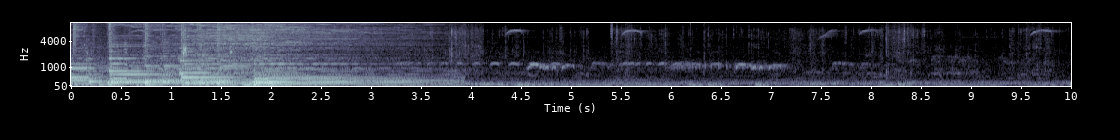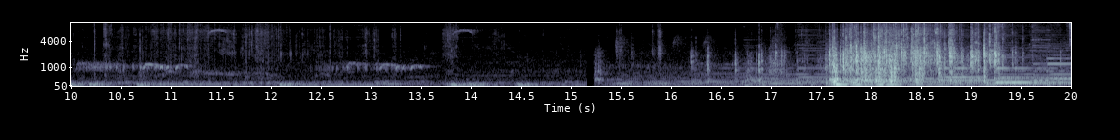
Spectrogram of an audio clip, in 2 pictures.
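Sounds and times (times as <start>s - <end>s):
bird cooing trill: 3.7s - 14.1s.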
